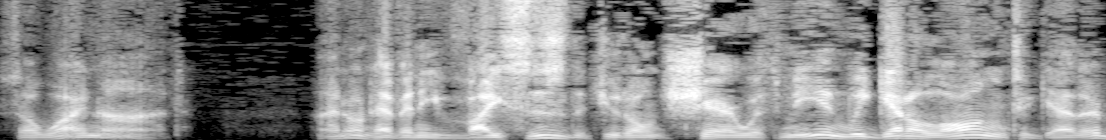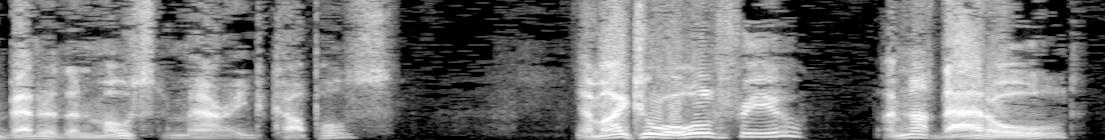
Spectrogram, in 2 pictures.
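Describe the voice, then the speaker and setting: A male narrator plays an earnest bachelor in love, pleading his case in an audiobook. He is insistent, with wide swings of pitch and a husky edge. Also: sing-song, a little slow, dry recording, heavily acted. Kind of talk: audiobook character dialogue.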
